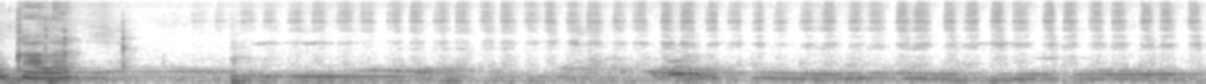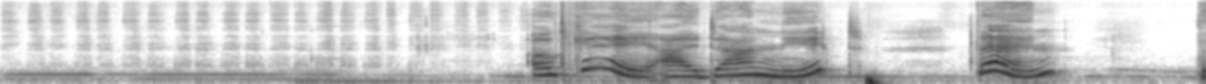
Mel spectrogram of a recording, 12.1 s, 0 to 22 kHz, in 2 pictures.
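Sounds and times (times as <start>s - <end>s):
pencil scratching on paper: 1.2s - 9.0s.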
